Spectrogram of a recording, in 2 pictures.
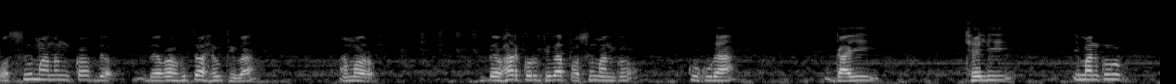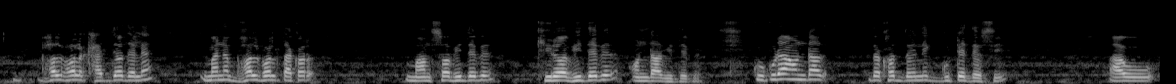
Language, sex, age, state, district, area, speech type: Odia, male, 45-60, Odisha, Bargarh, urban, spontaneous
